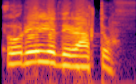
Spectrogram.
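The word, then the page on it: Orelha Di Rato: patua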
